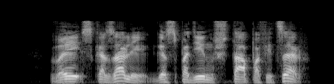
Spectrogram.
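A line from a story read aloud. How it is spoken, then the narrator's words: Offended tone. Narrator (Russian): продолжал полковник обиженным тоном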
